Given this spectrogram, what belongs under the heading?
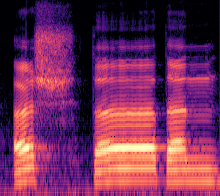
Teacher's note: Huruf shin ya juga dia harus terdengar jelas, ada aliran nafasnya di dalam ya, aliran nafas dan suaranya.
